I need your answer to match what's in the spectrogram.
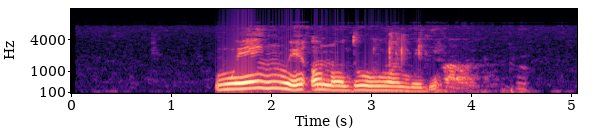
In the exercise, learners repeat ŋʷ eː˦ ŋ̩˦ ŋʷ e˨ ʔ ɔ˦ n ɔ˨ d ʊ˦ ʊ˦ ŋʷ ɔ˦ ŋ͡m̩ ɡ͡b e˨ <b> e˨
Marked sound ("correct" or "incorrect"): incorrect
